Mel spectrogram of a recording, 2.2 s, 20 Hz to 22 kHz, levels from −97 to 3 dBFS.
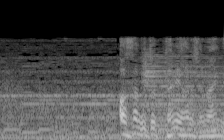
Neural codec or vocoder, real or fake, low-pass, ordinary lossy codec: none; real; 7.2 kHz; none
